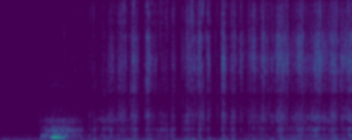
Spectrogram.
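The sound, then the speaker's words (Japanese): A toothbrush scrubbing between the teeth, its tip worked in small, quick strokes: a steady, faint bristly rasp that keeps going throughout, with a slightly firmer stroke near the start. “歯の間の細かい部分は、歯ブラシの先端がしっかり入り込むように、細かく動かして、”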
